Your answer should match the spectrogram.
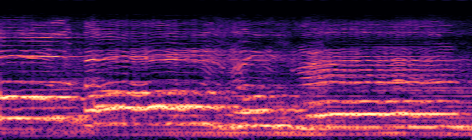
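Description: A worship song sung by a woman leading at a microphone, with a congregation singing along, in long held notes of a slow melody.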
